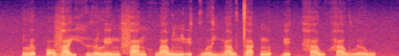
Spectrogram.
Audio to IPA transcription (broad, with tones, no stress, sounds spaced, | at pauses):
l ə˦˥ p̚ ʔ ɔ̰˧˨ v a˧ j h ɨ˨˦ ə̯ l e˨˦ ŋ f a˨˩ ŋ h w a˧ w ɲ ḛ˧˥ k w ə˨˩ j ŋ a˧ w t̪ a˦˥ k̚ ŋ ə˦˥ p̚ ɗ e˨˩ k̚ h a˧ w h a˧ w l ə˨˦ w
